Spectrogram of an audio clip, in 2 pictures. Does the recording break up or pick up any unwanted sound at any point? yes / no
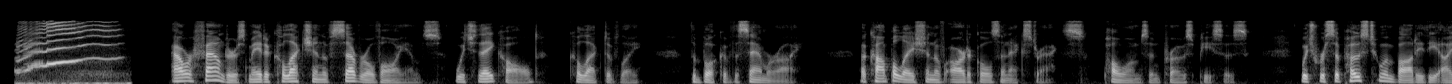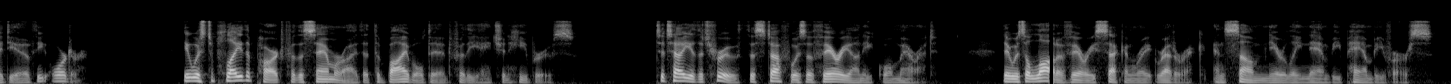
yes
